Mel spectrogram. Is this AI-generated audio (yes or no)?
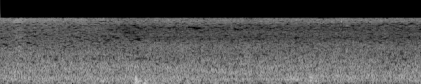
no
